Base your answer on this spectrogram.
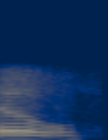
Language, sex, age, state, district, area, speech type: Bodo, female, 30-45, Assam, Kokrajhar, rural, conversation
